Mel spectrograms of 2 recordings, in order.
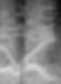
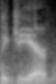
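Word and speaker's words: Ligier: where they're most known it's spelled l i g i e r yeah it's not lier no you learned that lesson though it's Li and uh pretty cool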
